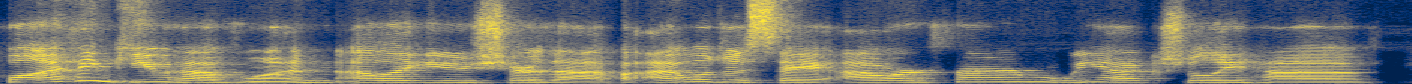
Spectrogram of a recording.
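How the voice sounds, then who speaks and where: A playful woman co-hosts a live online Q&A, tossing out quick asides. Her voice sits a little high. She talks loosely and casually about her work. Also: bright, forceful tone. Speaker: co-host, accounting firm owner.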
